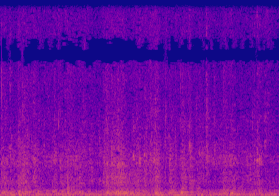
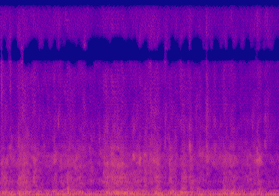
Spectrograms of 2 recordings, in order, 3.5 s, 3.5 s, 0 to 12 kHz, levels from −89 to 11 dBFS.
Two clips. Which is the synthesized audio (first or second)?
second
